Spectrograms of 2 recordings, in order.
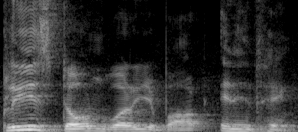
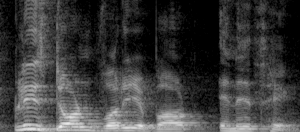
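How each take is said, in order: First: Slow repeat. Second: Very slow, every word spaced out; slow model phrase. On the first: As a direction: repeat it slowly and gently for learners. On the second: Teacher modelling a mother's advice, very slow. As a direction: say it slowly for learners to copy. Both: Shown as a demonstration. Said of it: "ഒന്നുകൂടെ പറഞ്ഞു നോക്കാം".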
